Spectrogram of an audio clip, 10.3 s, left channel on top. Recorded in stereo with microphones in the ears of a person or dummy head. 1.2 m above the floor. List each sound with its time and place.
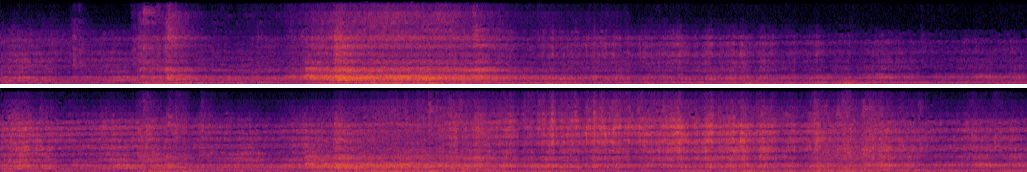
0.0 s an aircraft: 40° right (ahead or behind); by 10.3 s 55° right (ahead or behind)
1.3 s a sliding door: 40° left (ahead or behind)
